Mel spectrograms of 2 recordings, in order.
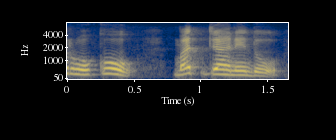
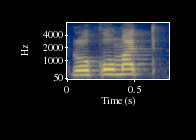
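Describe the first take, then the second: First: روکو with a fall and a stop, then مت جانے دو, slow; pause after roko. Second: روکو مت stressed, louder, stopping after مت; pause after mat. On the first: Teacher repeating the first reading: روکو, pause, مت جانے دو. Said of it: "وہاں پہ سٹاپ لیا". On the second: Teacher showing the second reading: روکو مت, then a stop. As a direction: say روکو مت together and stop there. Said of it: "آگے جا کے سٹاپ کر لیں". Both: Shown as a demonstration.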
